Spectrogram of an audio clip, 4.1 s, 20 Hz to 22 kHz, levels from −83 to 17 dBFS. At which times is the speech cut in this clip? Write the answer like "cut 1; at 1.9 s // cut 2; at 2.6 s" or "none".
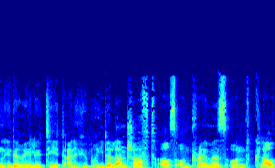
cut 1; at 0.9 s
